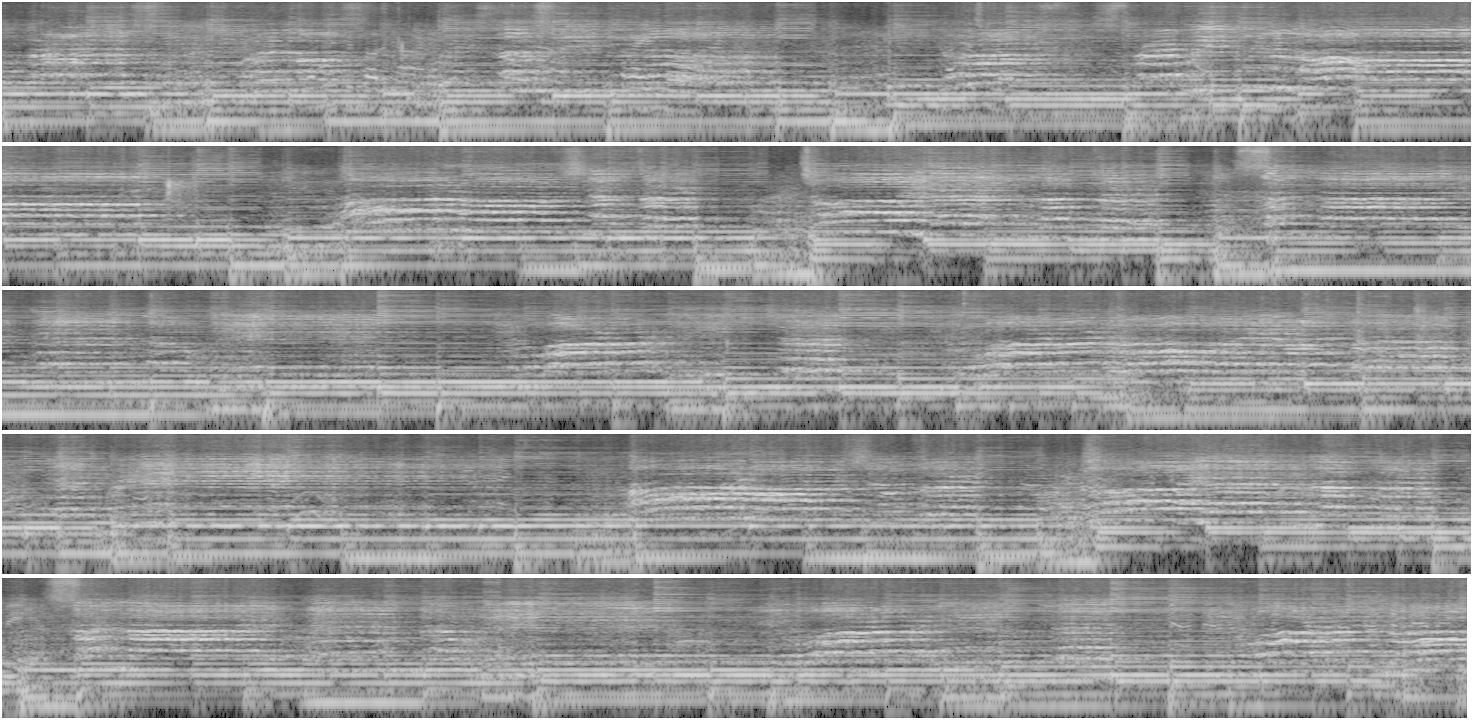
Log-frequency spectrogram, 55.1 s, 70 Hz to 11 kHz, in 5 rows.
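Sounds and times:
acoustic guitar: 0:00.0 - 0:55.0
mixed choir singing: 0:00.0 - 0:55.0.

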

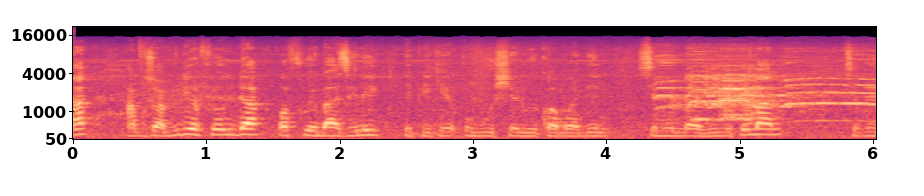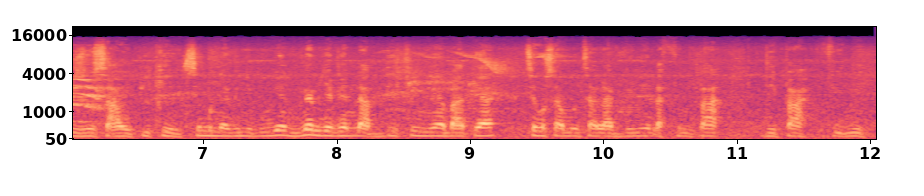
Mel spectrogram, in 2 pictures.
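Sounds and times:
man speaking: 0:00.0 - 0:12.0
rooster crowing: 0:04.3 - 0:06.4.

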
